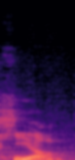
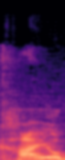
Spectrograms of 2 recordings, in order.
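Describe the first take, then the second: First: It is said as one syllable, 'kyo'. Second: It is said with two syllables, 'ka-yo'. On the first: The speaker calls it right. "but it's Kyo" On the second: The speaker calls it wrong. "I keep saying Kayo"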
